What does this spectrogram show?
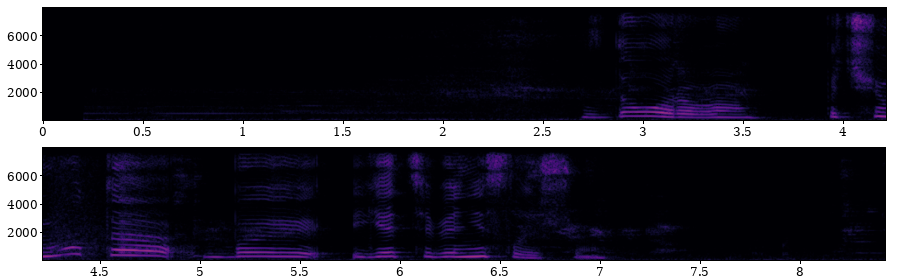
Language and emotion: Russian, neutral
